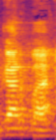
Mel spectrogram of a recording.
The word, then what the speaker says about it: Garba: That R in Garba is not like the English one. It's always pronounced. Nigerian languages don't hide any letters in their words.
